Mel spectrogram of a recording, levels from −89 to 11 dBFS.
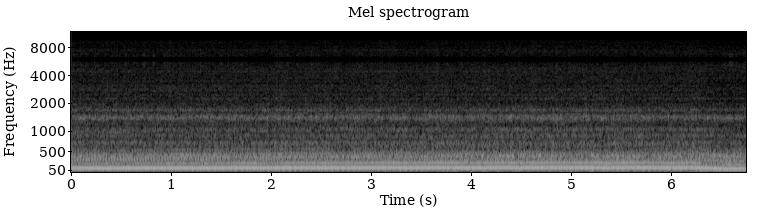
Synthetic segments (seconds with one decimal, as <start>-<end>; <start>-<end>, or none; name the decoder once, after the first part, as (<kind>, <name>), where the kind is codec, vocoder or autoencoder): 3.8-4.8 (vocoder, Vocos); 5.2-6.0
